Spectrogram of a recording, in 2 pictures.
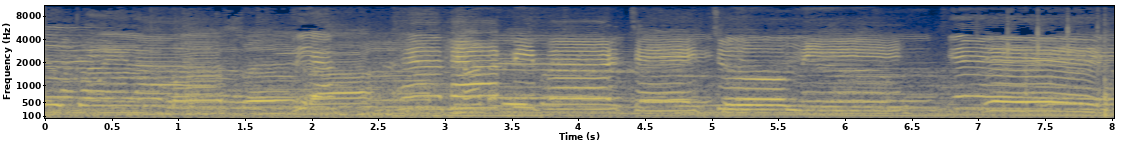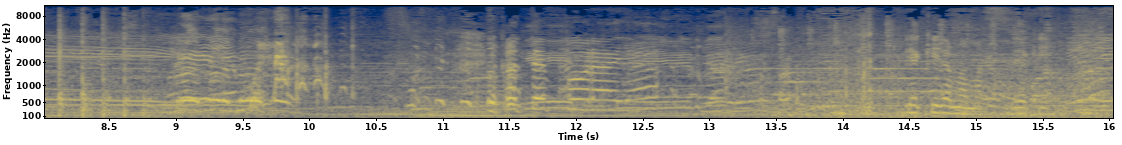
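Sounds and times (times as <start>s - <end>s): group of people singing: 0.0s - 9.5s, 12.4s - 16.0s.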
